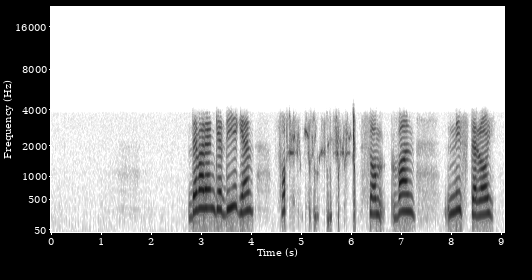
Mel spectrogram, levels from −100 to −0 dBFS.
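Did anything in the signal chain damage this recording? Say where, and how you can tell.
Yes. A codec payload misread runs from 4.68 to 6.09 s: the speech turns to garbled, warbling noise that barely tracks it. It arises at the codec stage, where octet-aligned AMR frames are parsed as bandwidth-efficient, shifting every field, until both ends agree on packing again.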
